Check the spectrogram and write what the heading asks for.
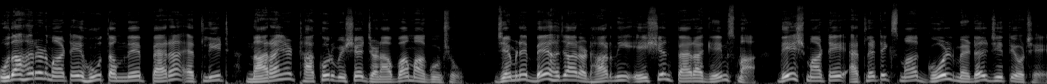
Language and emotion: Gujarati, neutral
